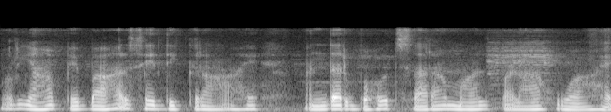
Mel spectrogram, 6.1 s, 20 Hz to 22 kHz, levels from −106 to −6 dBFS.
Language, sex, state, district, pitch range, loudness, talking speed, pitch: Hindi, male, Delhi, New Delhi, 120-135 Hz, -19 LUFS, 135 wpm, 125 Hz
